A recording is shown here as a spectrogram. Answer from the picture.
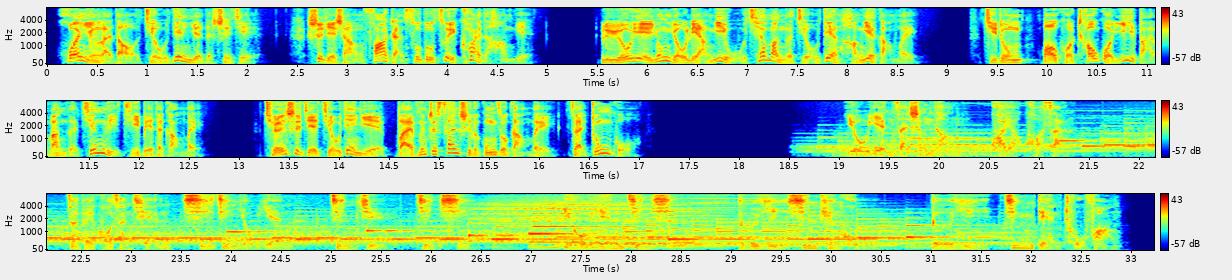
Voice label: voices CHINESE male adult MANDARIN; KER-SOUND

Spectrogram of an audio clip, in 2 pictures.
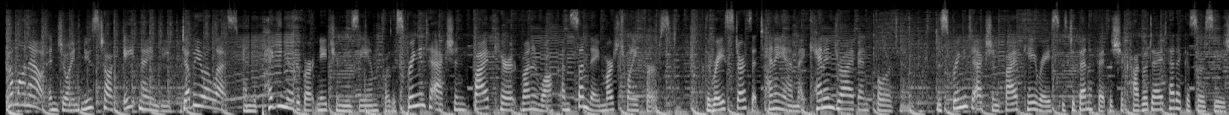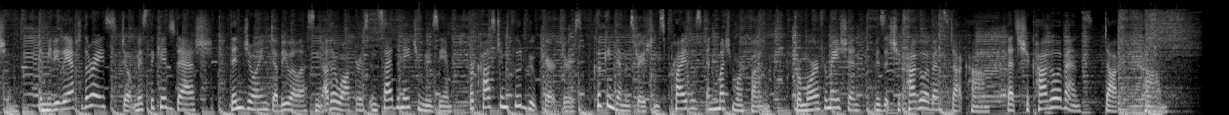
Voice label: voices ENGLISH female adult USA; KER-SOUND

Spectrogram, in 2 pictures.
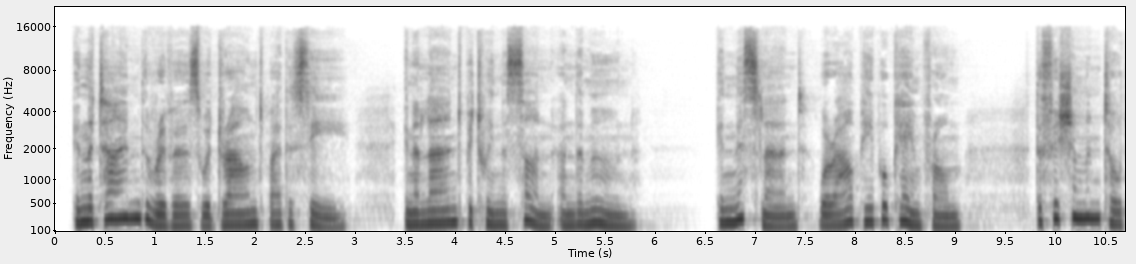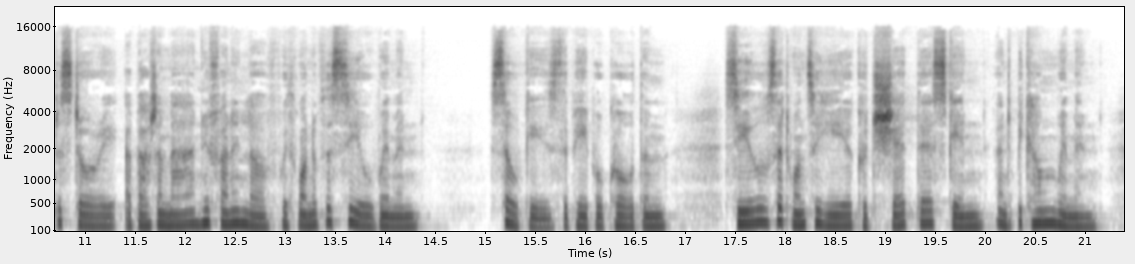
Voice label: voices ENGLISH female adult AUSTRALIA; KER-SOUND

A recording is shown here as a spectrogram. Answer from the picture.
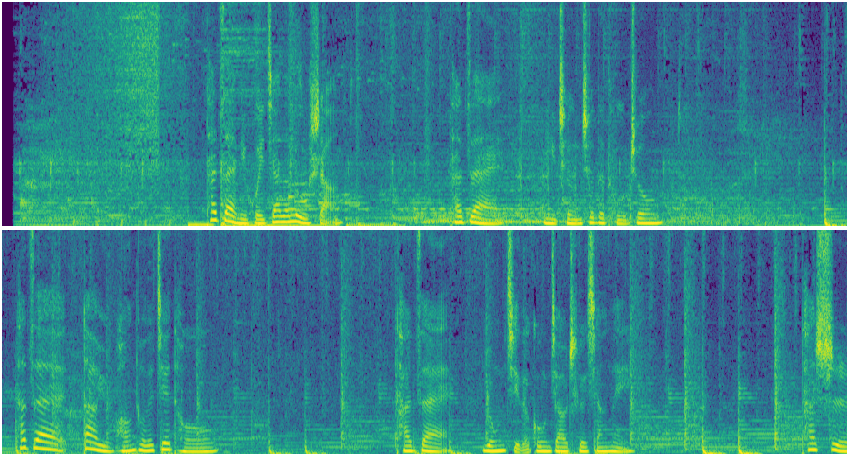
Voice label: MANDARIN FEMALE; zongqingyinyue

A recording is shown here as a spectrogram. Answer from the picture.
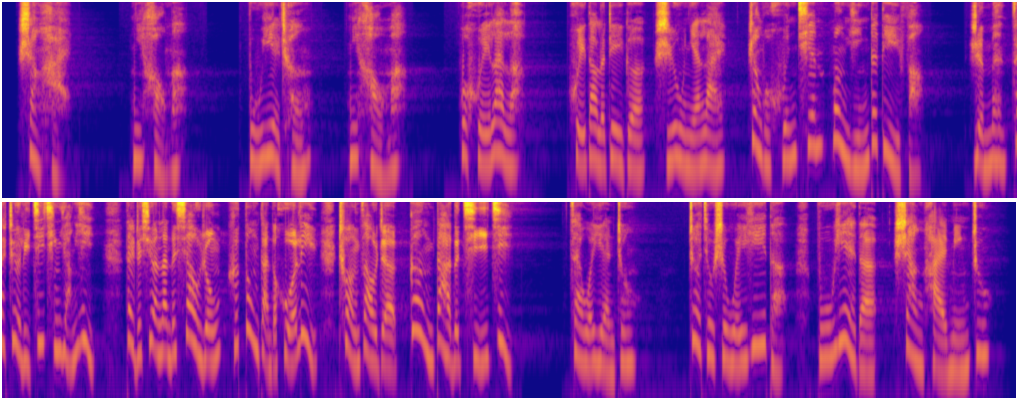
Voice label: VOICES ENGLISH Male Adult; KERSOUND

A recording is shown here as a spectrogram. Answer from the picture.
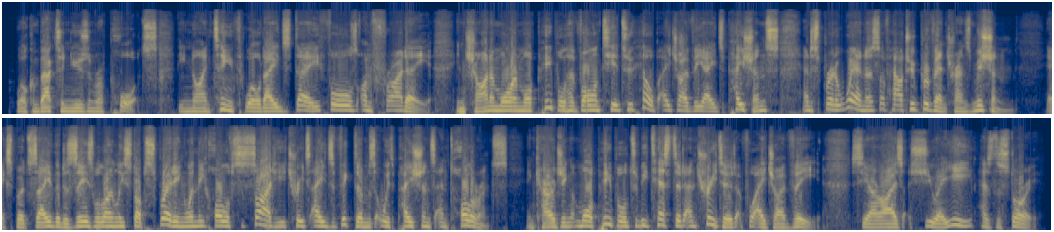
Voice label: voices ENGLISH male adult AUSTRALIA; KER-SOUND

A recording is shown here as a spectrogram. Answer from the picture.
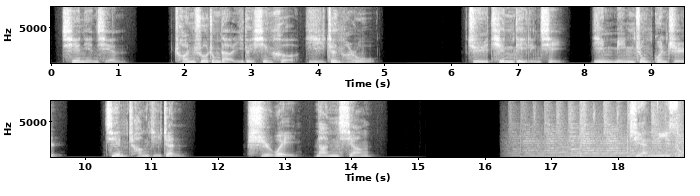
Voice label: voices CHINESE male adult MANDARIN; KER-SOUND

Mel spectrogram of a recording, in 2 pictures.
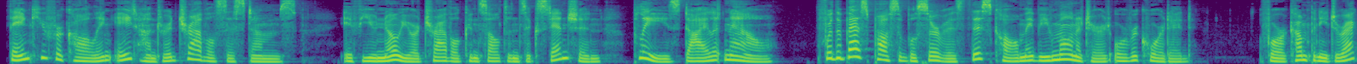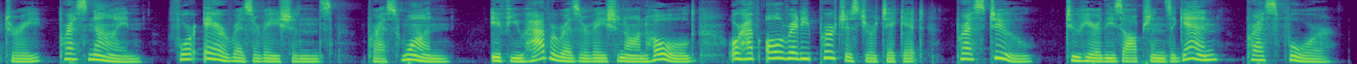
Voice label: ENGLISH - Female - Adult, Canada; Ker Sound Studio Shanghai China

